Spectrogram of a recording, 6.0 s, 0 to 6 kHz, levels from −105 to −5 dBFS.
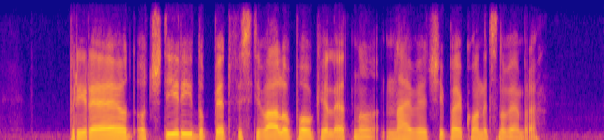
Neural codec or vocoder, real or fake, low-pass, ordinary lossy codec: none; real; 5.4 kHz; Opus, 32 kbps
